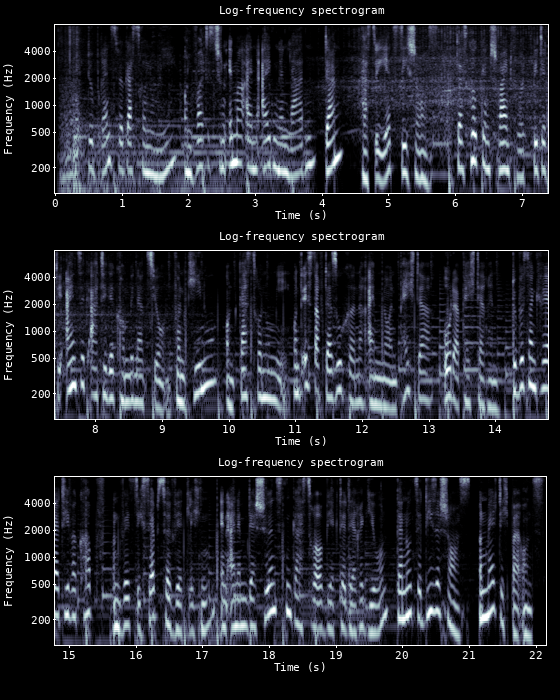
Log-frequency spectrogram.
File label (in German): Radiospot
